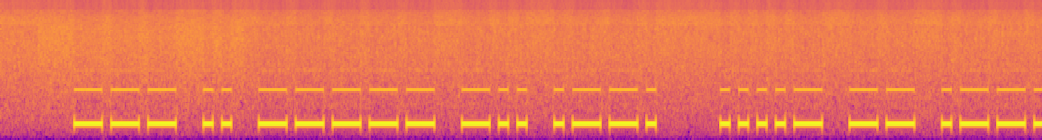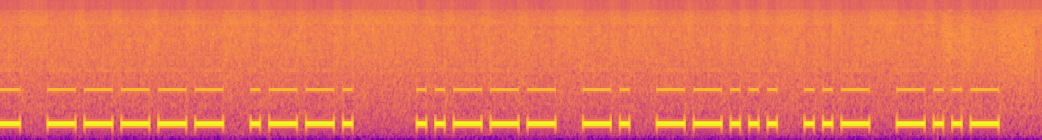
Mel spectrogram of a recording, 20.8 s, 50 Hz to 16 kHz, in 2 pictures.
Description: Morse code, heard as a keyed tone, machine-sent, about 13 wpm, 490 Hz. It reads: OI0DP 4MJ0P 2N7UX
